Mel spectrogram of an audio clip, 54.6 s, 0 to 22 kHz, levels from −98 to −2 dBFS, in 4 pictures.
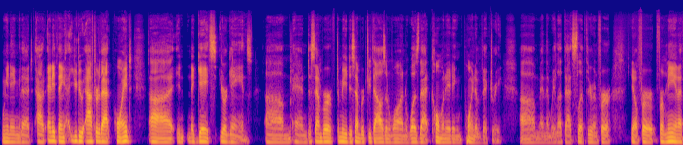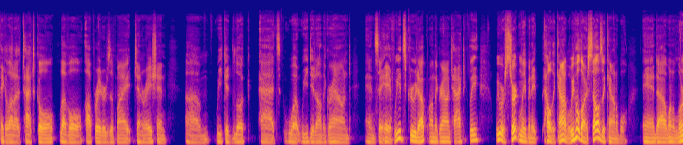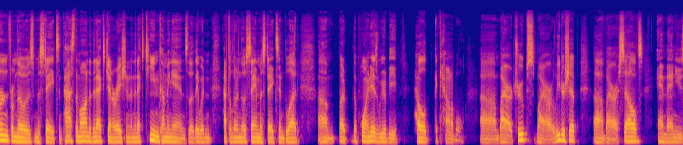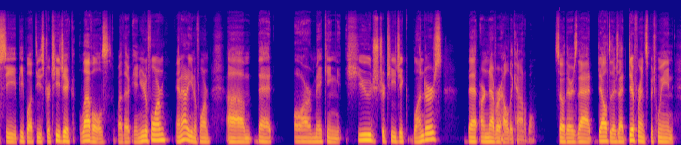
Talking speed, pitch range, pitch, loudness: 195 wpm, 95-115 Hz, 105 Hz, -22 LUFS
